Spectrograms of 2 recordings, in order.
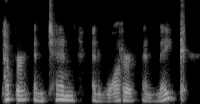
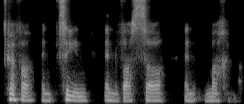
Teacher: So p, t, and k were changed to f and z and s and ch. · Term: consonant shift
